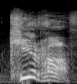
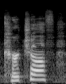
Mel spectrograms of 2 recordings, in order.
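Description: First: The name is said with a German pronunciation. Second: The name is said with an English pronunciation. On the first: "in the melodious tones of the tongue of his fatherland" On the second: "you probably heard his name pronounced as"

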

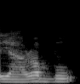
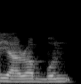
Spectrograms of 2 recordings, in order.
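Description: First: The word ends on a vowel, no n. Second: The word ends with an added n sound. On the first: The speaker calls it right. "You say Ya Rabbu ... it drops the Tanween" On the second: The speaker calls it wrong. "You don't say Ya Rabbun"

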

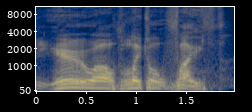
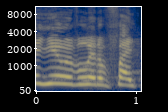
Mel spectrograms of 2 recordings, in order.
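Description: First: The words sound stern and rebuking. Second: The words sound warm and encouraging. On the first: Jesus is scolding Peter for doubting. The speaker calls it wrong. "They say Jesus said" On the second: Jesus is cheering Peter on. The speaker calls it right. "I read it like this"

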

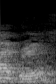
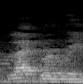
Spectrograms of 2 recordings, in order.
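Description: First: The word is pronounced in a simpler, reduced way. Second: The word is pronounced in a fuller, learner-style way. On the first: The speaker calls it right. "Người ta đọc là library. ... Nó đơn giản hơn không?" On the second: The speaker calls it wrong. "người ta không có nói là library của mình"

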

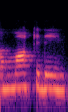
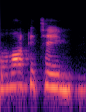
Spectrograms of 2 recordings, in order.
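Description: First: It is said with an American accent. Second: It is said with a British accent. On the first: "còn anh Mỹ sẽ là marketing" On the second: "giọng anh sẽ là marketing"

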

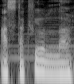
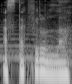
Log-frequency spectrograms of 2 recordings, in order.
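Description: First: The middle consonant sounds like a hard k. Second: The middle consonant sounds like a hard k.

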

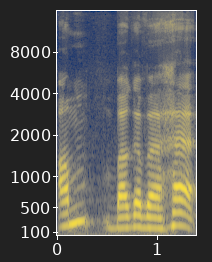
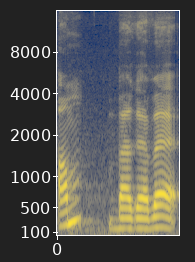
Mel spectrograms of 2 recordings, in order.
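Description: First: The last word ends with a breathy h sound. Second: The last word ends on a plain vowel.

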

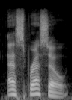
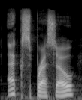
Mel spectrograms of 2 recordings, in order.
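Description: First: The word begins with an "es" sound. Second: The word begins with an "ex" sound. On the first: The speaker calls it right. "it's espresso, E-S-P, not E-X-P" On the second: The speaker calls it wrong. "It's not espresso"

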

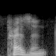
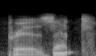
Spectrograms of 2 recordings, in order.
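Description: First: The stress is on the first syllable. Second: The stress is on the second syllable. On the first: It is the noun or adjective form. "that could also be spoken as present" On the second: It is the verb form. "this way of showing the verb form"

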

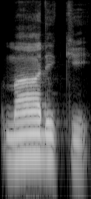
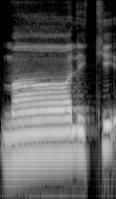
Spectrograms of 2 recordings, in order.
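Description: First: The long vowel has its normal length. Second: The long vowel is stretched far too long. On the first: The speaker calls it right. "അതായത് മാലിക് എന്നേ ഓതാവൂ" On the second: The speaker calls it wrong. "അമിതമായി നീട്ടുന്നത് കേട്ടിട്ടുണ്ട്. എന്നാൽ അങ്ങനെ ഓതരുത്"

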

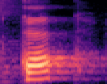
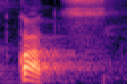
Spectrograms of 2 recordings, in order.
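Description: First: The word ends in a hard k sound. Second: The word ends in a ch sound. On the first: The speaker calls it wrong. "not as Koç" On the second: The speaker calls it right. "but as Koç"

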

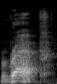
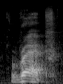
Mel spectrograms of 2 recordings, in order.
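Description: The two takes are said the same way.

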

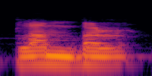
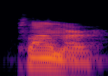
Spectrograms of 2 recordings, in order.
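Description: First: The B is pronounced. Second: The B is silent. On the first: The speaker calls it wrong. "So don't say" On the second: The speaker calls it right.

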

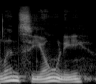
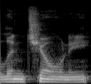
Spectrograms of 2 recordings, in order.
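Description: First: The name is said with an American-sounding pronunciation. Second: The name is said with an Italian-sounding pronunciation. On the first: "Sounds like the Americanized version" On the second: "sounds more Italian"

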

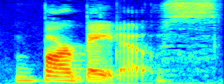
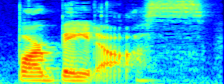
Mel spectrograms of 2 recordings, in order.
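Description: First: The final O is said the American way. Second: The final O is said the British way. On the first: "In the US, we would say" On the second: "in the UK, it sounds like"

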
